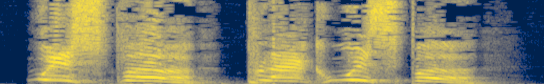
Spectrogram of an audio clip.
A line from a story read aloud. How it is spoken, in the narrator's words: at the top of his lungs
